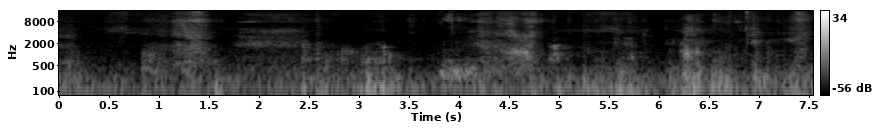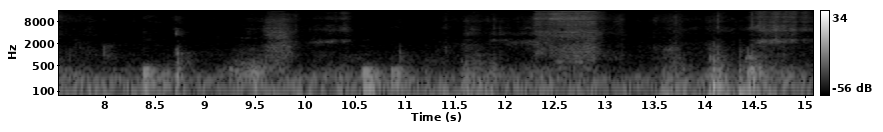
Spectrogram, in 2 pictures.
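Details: Several French Bulldogs playing together at night, giving repeated low throaty growls, grunts and snorts in irregular bursts throughout, with rustling of bodies between sounds.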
